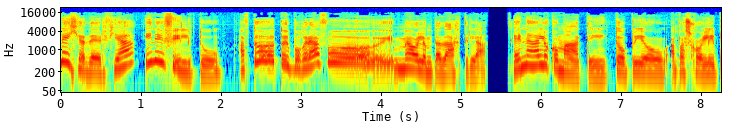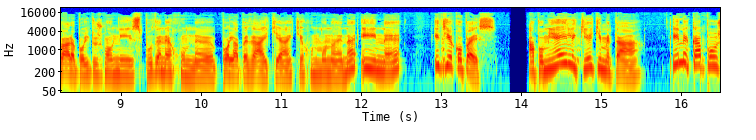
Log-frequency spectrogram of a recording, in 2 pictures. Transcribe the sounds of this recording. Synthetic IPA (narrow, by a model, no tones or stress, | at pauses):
neçiɐðe̞ɾfçɐine̞ifilit̪u | ɐft̪o̞t̪o̞ipo̞ɣɾɐfo | me̞o̞lɐmut̪ɐðɐxt̪ilɐ̰ | e̞nɐɐlo̞ko̞mɐt̪it̪o̞ːpio̞ɐ̰pɐsxo̞lipɐɾɐpo̞lit̪uzɣo̞nispuðe̞ne̞xunpo̞lɐpe̞ðɐcɐcee̞xunmo̞noe̞nɐʔine̞ | iðʝɐko̞pe̞s | ɐpo̞mɲɐiliciɐce̞me̞t̪ɐ | ine̞kɐpo̞s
